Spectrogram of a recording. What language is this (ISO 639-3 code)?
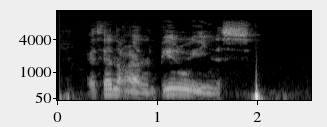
kab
